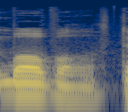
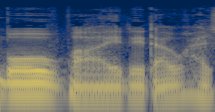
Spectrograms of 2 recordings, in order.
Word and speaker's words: Mobile: 발음은 모블 또는 모바일이라고 할 수 있는데 이때 모라는 것이 움직인다는 뜻에서 여러분의 휴대폰은 움직이니까 휴대폰 이동하니까 휴대폰입니다.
